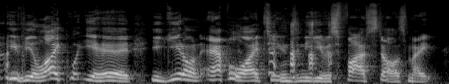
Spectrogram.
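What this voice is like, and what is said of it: Put-on Australian accent, unconvincing. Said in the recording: “if you like ... accent. ... Oh my gosh, we lost all of Australia.”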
